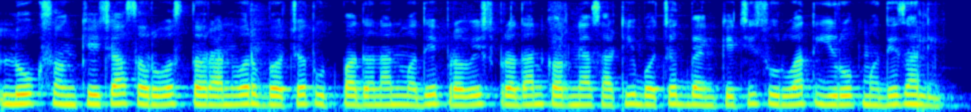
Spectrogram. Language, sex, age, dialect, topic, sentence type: Marathi, male, 31-35, Varhadi, banking, statement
